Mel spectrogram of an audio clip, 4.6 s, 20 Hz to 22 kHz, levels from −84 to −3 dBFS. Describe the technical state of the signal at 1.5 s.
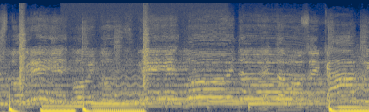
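At 1.5 s the signal shows low bit depth with dither, spanning 0.76 to 2.85 s. Samples are rounded to about 7 bits after dither is added, so the quantisation error becomes a steady, even hiss roughly 30 dB below the signal, without distortion.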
